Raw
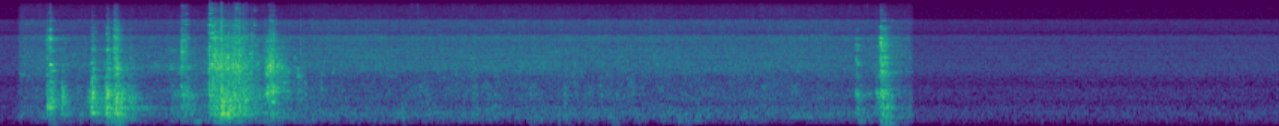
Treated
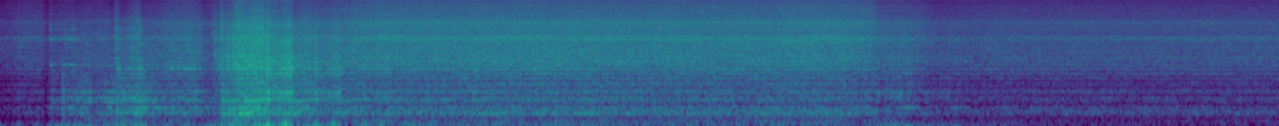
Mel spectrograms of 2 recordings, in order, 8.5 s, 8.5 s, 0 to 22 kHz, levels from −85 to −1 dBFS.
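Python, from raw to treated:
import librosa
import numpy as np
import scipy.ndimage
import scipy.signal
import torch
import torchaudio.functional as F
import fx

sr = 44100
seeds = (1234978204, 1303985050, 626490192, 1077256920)

y = fx.lower_of_two(x, sr, delay_ms=2.6)
y = fx.high_shelf(y, sr, hz=4900.0, db=11.0)
y = fx.auto_swell(y, sr, attack_ms=641.0)
y = fx.echo_feedback(y, sr, ms=322, feedback_pct=46, wet_db=-8.5)
y = fx.rev_gated(y, sr, seeds[0], gate_ms=170, shape='rising', drr_db=-5.0)
y = F.gain(torch.from_numpy(y), -5.0).numpy()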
